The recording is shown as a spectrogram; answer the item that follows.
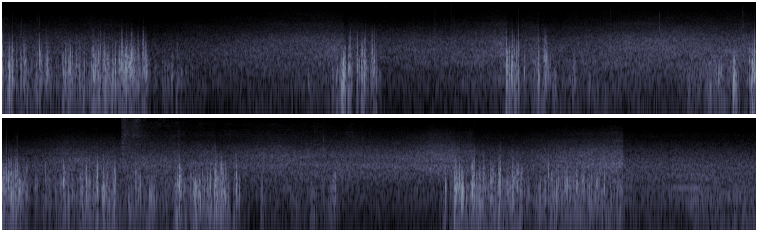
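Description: Outdoor city ambience: a steady rush of road traffic with louder surges every few seconds and no speech.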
